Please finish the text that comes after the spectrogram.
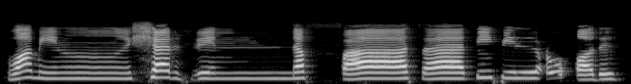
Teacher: So we will read dal with sukun sign. So when dal has sukun sign, it means we will make qalqala here, and qalqala means an extra voice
